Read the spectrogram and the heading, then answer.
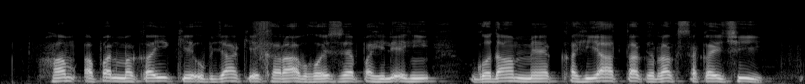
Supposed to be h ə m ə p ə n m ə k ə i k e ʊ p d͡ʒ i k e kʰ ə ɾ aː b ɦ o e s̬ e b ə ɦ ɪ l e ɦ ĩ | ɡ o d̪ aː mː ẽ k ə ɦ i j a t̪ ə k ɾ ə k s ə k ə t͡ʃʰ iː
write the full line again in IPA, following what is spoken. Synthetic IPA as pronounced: h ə m ə p ə n m ə k ə i k e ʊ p d͡ʒ a k e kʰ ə ɾ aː b ɦ o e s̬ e p ə ɦ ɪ l e ɦ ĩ | ɡ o d̪ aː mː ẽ k ə ɦ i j a t̪ ə k ɾ ə kʰ s ə k ə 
